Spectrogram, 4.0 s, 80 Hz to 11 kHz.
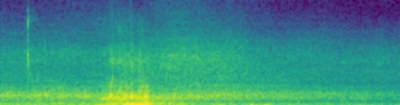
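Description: Keikyu 1500 series electric train running toward the listener, a steady rumble of wheels on rails, with a few low thuds in the second half.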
